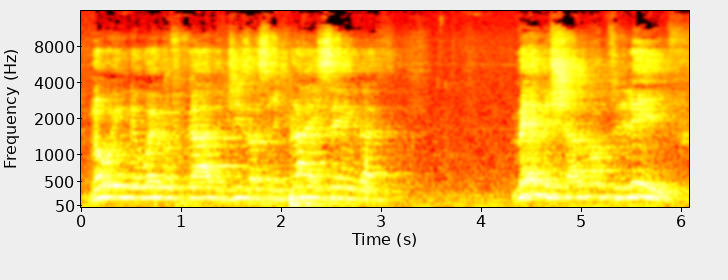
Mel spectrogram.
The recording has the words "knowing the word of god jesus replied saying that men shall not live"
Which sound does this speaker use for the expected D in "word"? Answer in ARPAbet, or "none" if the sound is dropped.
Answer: none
